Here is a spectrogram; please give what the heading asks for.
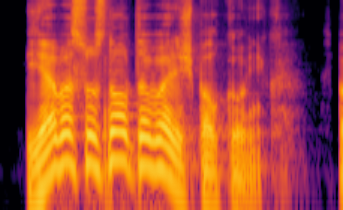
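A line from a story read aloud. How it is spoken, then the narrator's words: Calm but disappointed. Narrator (Russian): спокойно ответил Семенов, но разочарование в голосе скрыть не сумел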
